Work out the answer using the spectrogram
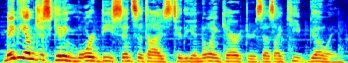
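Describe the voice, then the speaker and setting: In a voice-over recording with faint music behind, a cartoon-episode ranking video's host offers relaxed, scripted review commentary full of dry, casual asides. The medium-pitched voice is animated and mellow, moving at normal speed.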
